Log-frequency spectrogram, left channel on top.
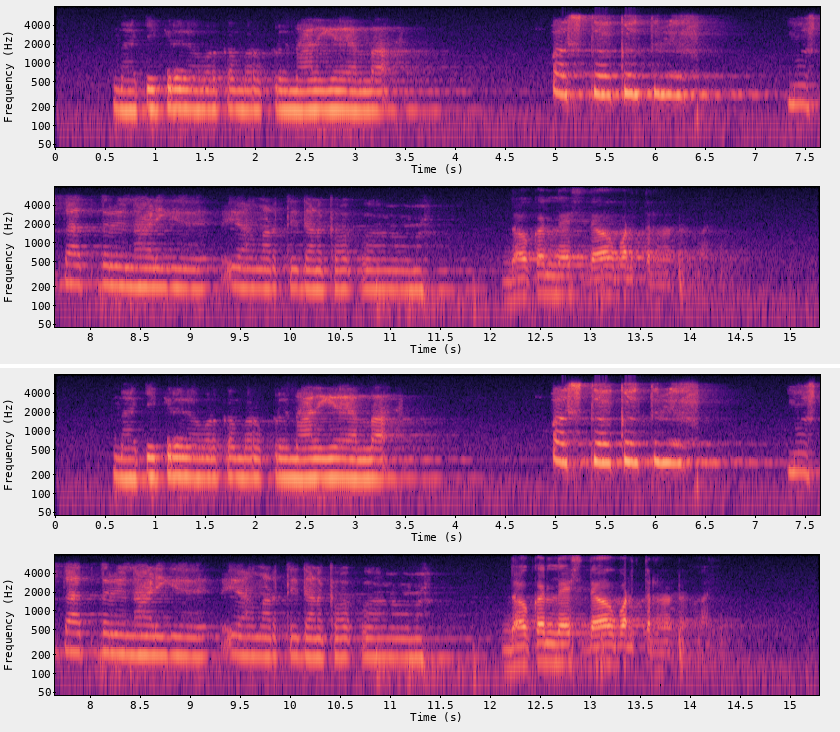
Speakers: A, on the right; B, on the right.
A: ನಾಕ್ ಎಕ್ರಿ ಹೊಡ್ಕೊ ಬರಕ್ರಿ ನಾಳಿಗೆ ಎಲ್ಲಾ. ಮಸ್ತಕಾತ್ರಿ. ಮಸ್ತ್ ಅಕದ್ರಿ ನಾಳಿಗೆ ಏನ್ ಮಾಡ್ತಿ. <unintelligible>
B: ದವಕದಲೆಷ್ಟ್ ದವಾಗ ಬರ್ತಾದ್ರಿ ನಿಮ್ಗ.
